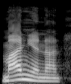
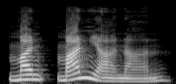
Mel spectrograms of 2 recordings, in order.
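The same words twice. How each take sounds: First: Manyanan said at normal speed as mahn-yuh-nahn; confident retry. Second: Manyanan sounded out slowly and haltingly, stumbling on the first syllable; halting first try. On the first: Retrying the ridge name for viewers, now confident. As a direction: say Manyanan straight through once you've got it. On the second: Reading an unfamiliar ridge name aloud, halting first attempt. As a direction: feel your way through Manyanan, unsure of it. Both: Shown as a demonstration. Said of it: "I'm gonna butcher this one".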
